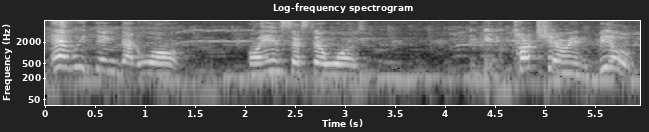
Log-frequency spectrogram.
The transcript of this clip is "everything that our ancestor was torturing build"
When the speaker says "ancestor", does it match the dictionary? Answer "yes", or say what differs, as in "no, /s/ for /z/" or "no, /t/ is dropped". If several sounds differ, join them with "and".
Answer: yes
